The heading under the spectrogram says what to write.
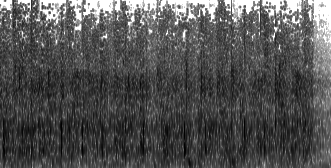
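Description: Sustained applause from a crowd, dense overlapping clapping at steady loudness that fades out at the very end.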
